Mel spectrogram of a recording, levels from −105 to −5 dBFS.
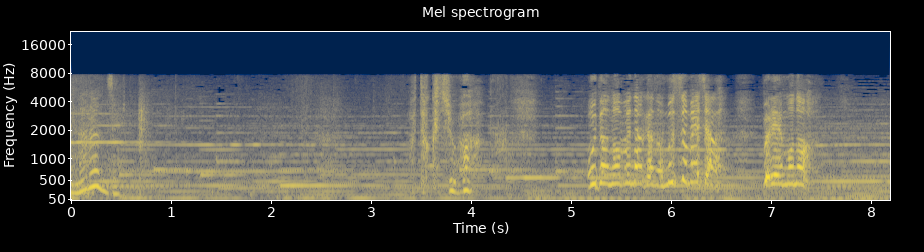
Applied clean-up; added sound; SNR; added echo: none; Skateboard; 20 dB; none.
